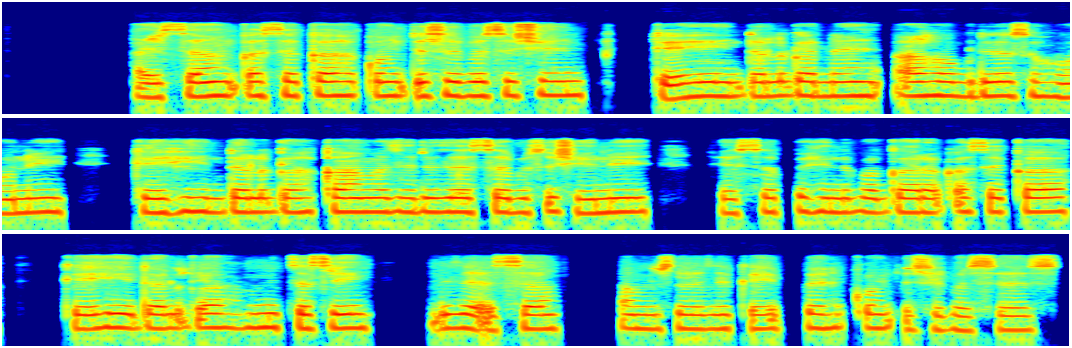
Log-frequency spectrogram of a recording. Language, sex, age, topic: Gamo, female, 18-24, government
